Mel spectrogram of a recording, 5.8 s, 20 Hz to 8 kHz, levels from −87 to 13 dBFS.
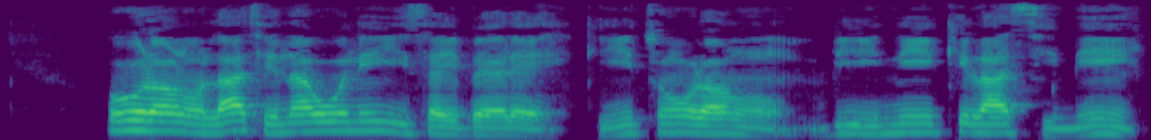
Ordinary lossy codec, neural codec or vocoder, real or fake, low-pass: MP3, 32 kbps; none; real; 7.2 kHz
